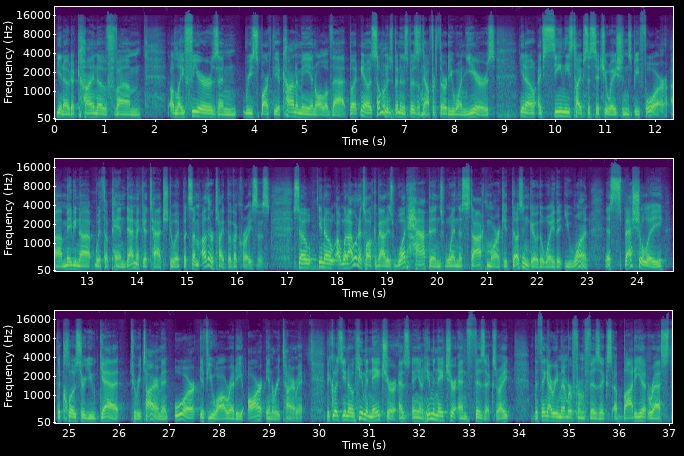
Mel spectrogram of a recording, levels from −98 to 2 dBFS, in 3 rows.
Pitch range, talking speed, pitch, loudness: 95-120 Hz, 190 wpm, 105 Hz, -21 LUFS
